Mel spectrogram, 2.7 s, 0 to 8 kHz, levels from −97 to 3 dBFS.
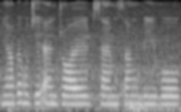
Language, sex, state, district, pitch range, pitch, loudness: Hindi, female, Chandigarh, Chandigarh, 215-230 Hz, 220 Hz, -17 LUFS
